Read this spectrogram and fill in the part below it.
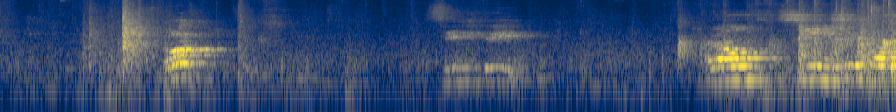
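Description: A man shouts loudly nearby in an echoing hall.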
